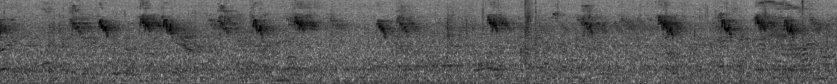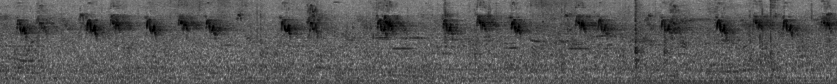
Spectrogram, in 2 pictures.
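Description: Small birds chirping over and over, short high chirps coming about two a second, over a steady low hum.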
